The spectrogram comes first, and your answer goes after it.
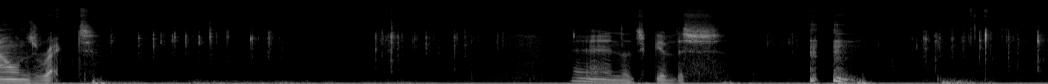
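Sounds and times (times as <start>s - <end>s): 
low hum: 0.0s - 10.4s
speech: 0.3s - 1.0s, 5.7s - 7.2s, 8.4s - 8.6s
typing code on a computer keyboard: 1.1s - 2.8s, 3.7s - 5.1s, 9.1s - 10.4s.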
